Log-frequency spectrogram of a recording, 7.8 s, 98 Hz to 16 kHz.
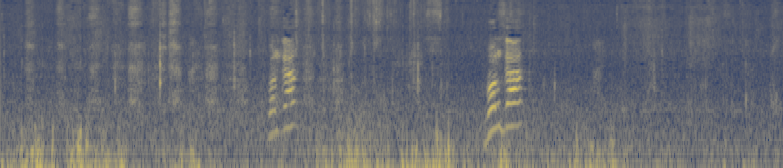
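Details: Rare-coloured Bulldog in Romania, December 2017, giving two brief rising whines near the third and fifth seconds, each sliding upward, over a steady low outdoor rumble with a person talking in Romanian.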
